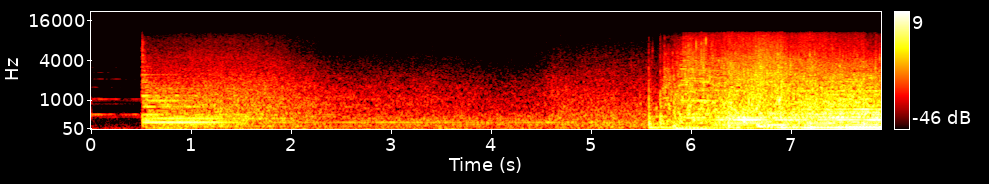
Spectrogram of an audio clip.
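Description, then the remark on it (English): Steady rushing of open-sea water, a broad wash of waves that swells louder and rougher toward the end, with a faint low hum underneath. No one speaks. “And as the camera starts to move across the sea, a periscope pops up.”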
